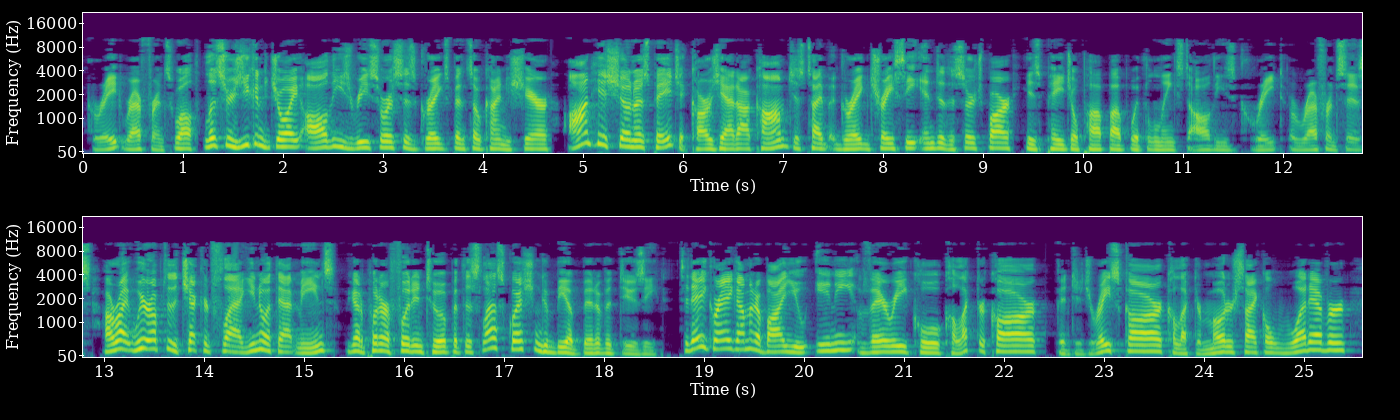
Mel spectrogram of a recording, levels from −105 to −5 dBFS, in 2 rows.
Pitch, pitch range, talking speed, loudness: 155 Hz, 130-190 Hz, 220 wpm, -17 LUFS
